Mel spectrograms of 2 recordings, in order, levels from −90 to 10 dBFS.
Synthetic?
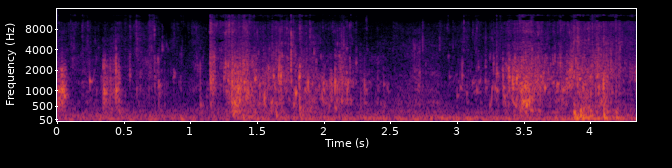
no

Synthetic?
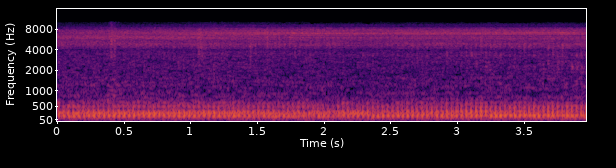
no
